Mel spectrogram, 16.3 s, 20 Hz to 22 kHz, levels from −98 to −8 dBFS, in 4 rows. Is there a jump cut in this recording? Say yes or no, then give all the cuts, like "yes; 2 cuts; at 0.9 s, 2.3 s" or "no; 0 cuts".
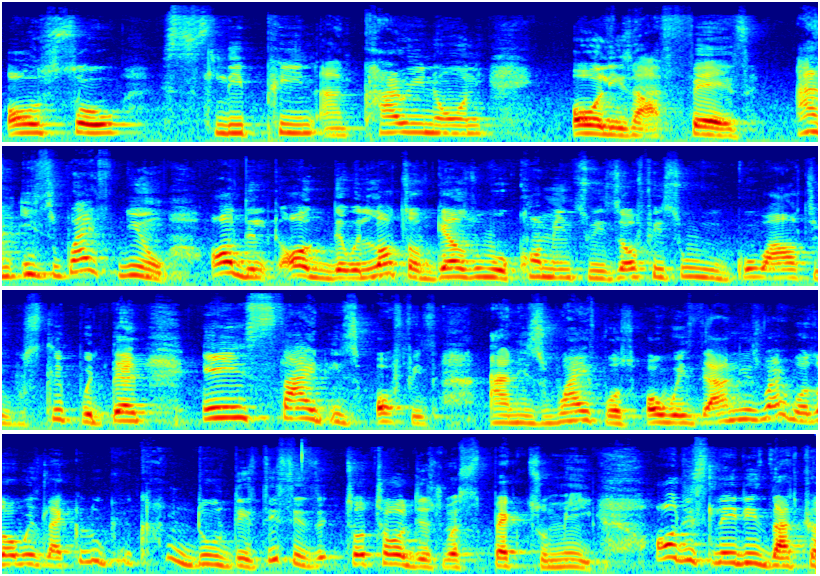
no; 0 cuts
